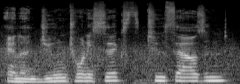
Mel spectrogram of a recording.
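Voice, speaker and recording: A man narrating a documentary in a measured, clear scripted read. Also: a little high, some chatter behind. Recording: faint music underneath. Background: faint music.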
